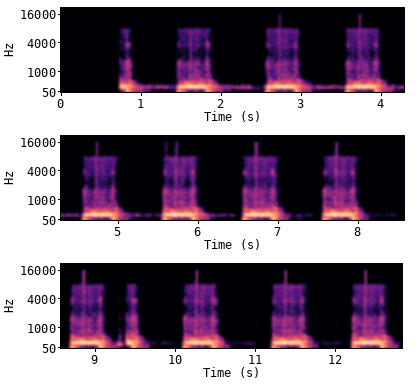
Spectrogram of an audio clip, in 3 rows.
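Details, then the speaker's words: Heard at the mitral area (apex): a regular heartbeat near 60 a minute with a long blowing holosystolic (pansystolic) murmur that begins right at S1 and runs to S2. Mitral regurgitation. "Y de esto ya hemos platicado, que es un soplo holosistólico o también conocido como pansistólico, que comienza inmediatamente del S1 y que va hasta el S2."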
